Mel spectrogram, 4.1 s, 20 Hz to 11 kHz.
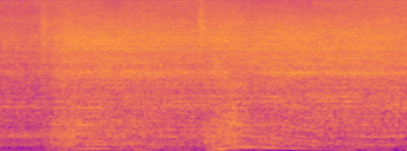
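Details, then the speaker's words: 2012 Kia Picanto 1.2 petrol after spark plug change: revs up cleanly and drops back to a steady idle with no stumble or popping, normal rev with no misfire. "all sounds good it's not misfiring"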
